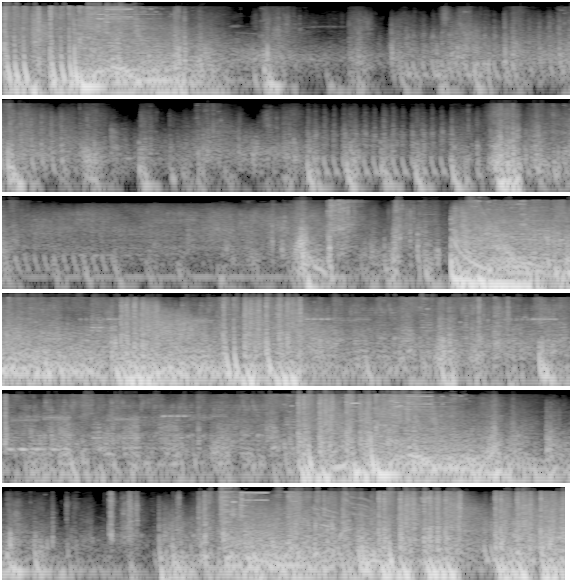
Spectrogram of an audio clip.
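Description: Rapid gunfire bursts from the online shooter XDefiant crackle through most of the stretch, with a quieter lull in the middle before dense volleys return, loud and close.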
